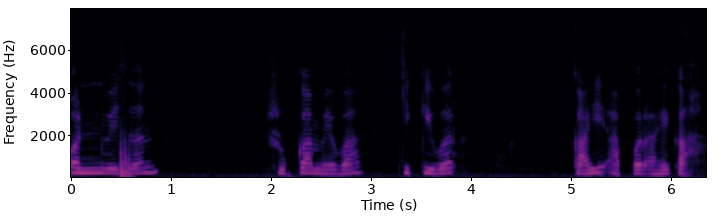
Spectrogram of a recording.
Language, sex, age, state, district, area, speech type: Marathi, female, 45-60, Maharashtra, Gondia, rural, read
